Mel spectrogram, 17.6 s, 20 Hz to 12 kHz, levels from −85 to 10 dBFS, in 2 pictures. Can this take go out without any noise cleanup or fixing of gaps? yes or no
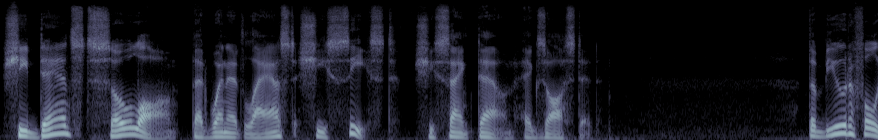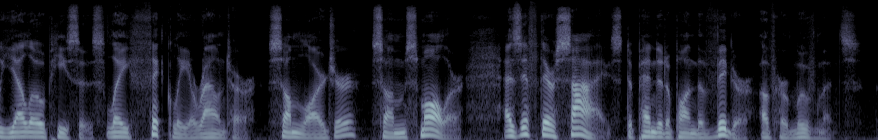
yes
